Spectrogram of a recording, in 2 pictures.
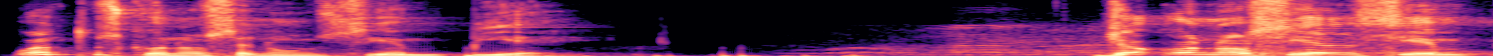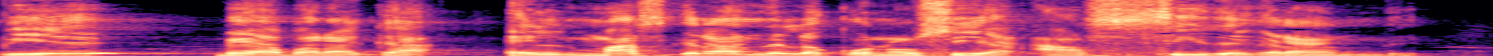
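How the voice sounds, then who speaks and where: A man giving a dramatic church testimony, often breaking into shouts and calling on the congregation to clap. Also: high voice, big pitch swings, unhurried, creaky, slight background noise. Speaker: testimony speaker at a church service.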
